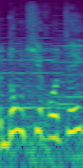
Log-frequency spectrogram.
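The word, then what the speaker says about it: Don Quijote: me trouve devant la statue de donkyot ou plutôt donkyoté comme le prononceraient les Espagnols parce qu'en fait il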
